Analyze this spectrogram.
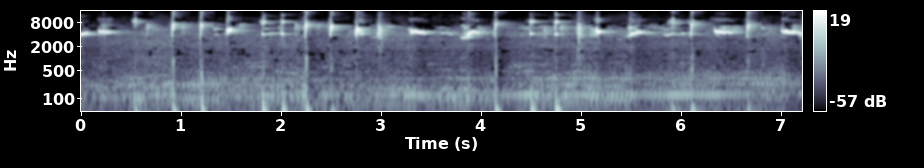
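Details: High, piercing sunbird song meant to lure birds into singing: quick chirped notes and short downslurred whistles in an unbroken, even stream, with occasional sharp clicks.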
